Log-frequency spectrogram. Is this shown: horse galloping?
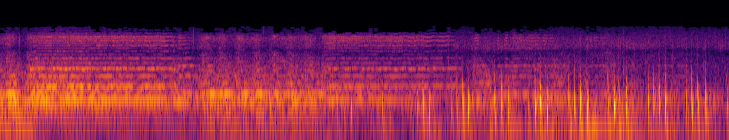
yes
